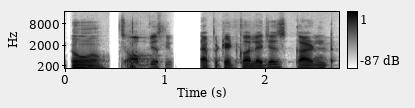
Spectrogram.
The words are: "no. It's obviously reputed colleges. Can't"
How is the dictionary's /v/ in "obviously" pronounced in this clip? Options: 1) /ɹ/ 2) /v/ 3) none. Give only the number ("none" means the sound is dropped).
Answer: 2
